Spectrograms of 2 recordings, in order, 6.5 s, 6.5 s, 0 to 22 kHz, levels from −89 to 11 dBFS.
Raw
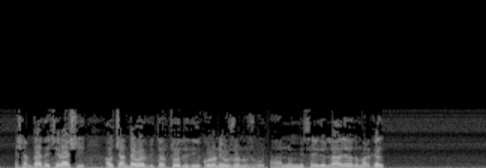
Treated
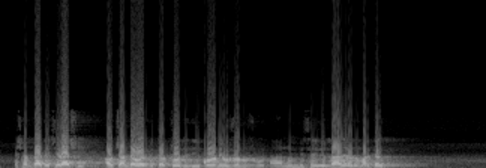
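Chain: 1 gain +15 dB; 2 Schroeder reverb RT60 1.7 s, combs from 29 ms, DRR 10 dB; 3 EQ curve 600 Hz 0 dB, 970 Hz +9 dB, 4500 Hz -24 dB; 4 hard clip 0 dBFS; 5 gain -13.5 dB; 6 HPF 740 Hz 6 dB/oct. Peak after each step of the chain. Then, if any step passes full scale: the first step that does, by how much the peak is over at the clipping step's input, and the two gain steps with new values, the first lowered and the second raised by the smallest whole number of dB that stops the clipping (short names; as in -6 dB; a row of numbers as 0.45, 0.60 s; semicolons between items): +4.5, +6.0, +9.0, 0.0, -13.5, -10.5 dBFS; step 1, 9.0 dB; step 1 +6 dB, step 5 -4.5 dB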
